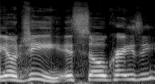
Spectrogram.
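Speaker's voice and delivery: loud, sarcastic delivery. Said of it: "a third person sarcasm".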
